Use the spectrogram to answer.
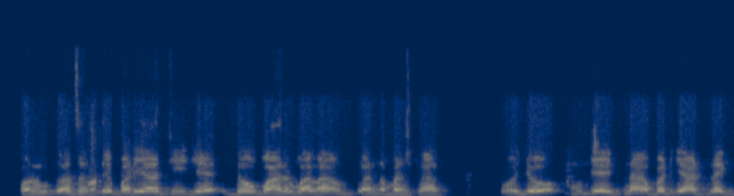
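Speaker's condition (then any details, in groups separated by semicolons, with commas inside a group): Motor neurone disease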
